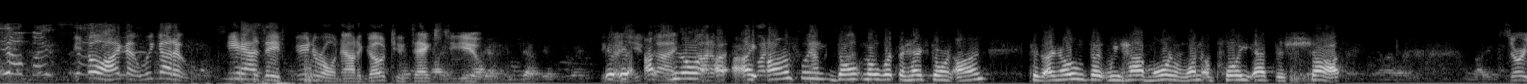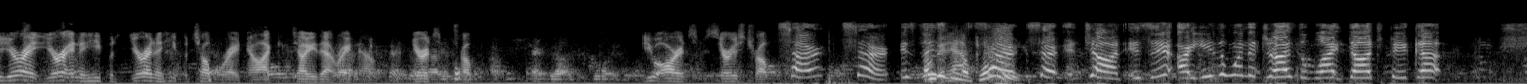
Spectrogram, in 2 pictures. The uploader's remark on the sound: RBCP's Personal Prank Phone Calls Collection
